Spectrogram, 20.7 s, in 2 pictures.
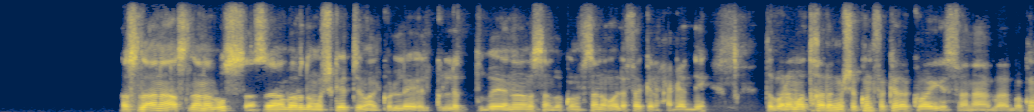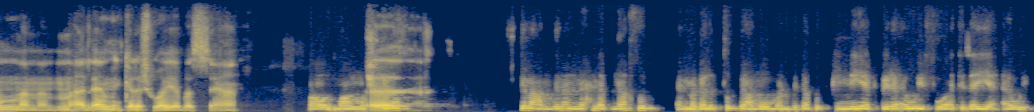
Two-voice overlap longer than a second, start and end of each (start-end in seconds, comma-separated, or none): none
